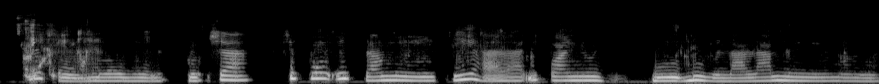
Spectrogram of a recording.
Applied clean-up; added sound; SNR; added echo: neural mask model Resemble Enhance denoiser.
